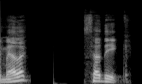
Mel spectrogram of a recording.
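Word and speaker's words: מלכי צדק: Él estaba actuando como un sacerdote según el orden de Melquisedec, o como se debe pronunciar, de Melech Sadik. Melech, rey, Sadik, justicia.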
